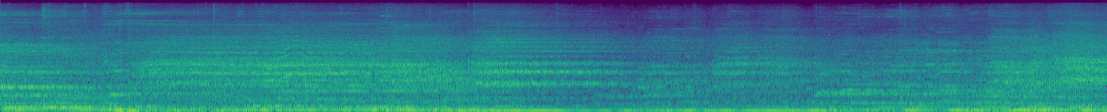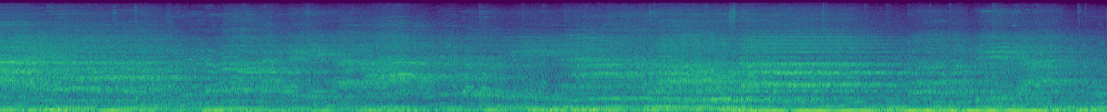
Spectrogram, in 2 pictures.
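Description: Live amplified music: a man singing into a microphone over backing with strong, steady bass, with crowd noise underneath.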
